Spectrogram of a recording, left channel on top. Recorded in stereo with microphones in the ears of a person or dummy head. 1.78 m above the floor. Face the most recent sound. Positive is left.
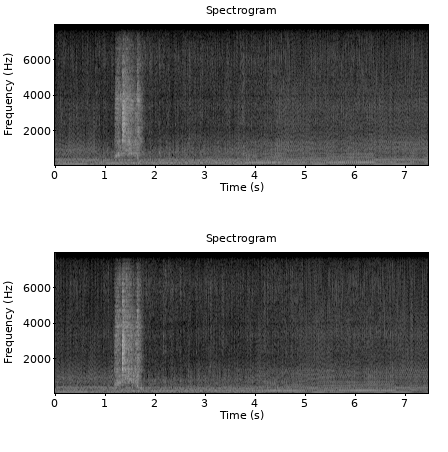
turn(degrees=-50)  # may be behind; listen again after turning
